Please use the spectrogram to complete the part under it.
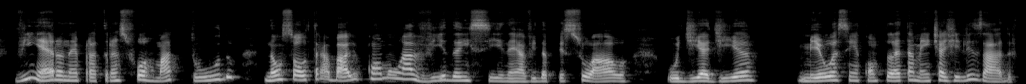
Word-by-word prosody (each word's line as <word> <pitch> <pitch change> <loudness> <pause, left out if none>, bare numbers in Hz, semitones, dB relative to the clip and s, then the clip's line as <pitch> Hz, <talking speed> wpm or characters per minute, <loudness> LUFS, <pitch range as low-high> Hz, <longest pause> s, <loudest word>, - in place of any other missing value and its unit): vieram, 210 - +3
né, 180 -2 -1
pra 165 -2 -2
transformar 175 0 0 0.2
tudo, 215 - -2 0.2
não 190 +3 +3
só 220 -3 +2
o 205 - -1
trabalho 195 +2 +1
como 260 +2 -1
a 245 -1 +5
vida 185 - -1
em 180 - -1
si, 155 -4 -2
né, 140 -1 -2
a 135 - +1
vida 140 +2 -4
pessoal, 150 -2 0 0.3
o 145 - 0
dia 145 +4 +3
a - - +4
dia, 170 +7 0 0.4
meu, 160 +5 +3
assim, 190 -1 -3
é - - -4
completamente 170 0 -1
agilizado. 175 - -1
175 Hz, 160 wpm, -23 LUFS, 155-200 Hz, 0.4 s, a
